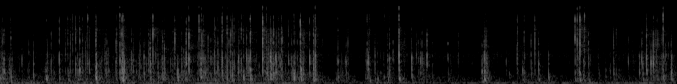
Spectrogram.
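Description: Long nails crinkle and scratch a full plastic egg noodle bag held in both hands. A dense, bright stream of crinkling and scratching is heard, with sharp crackles standing out over a soft, quiet rustle.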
